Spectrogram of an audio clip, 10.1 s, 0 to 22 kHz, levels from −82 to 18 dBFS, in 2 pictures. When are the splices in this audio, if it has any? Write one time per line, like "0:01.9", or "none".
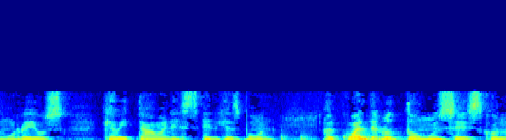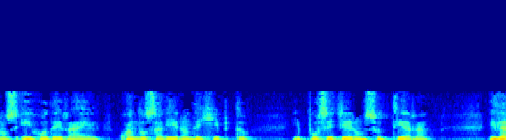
0:03.2
0:06.2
